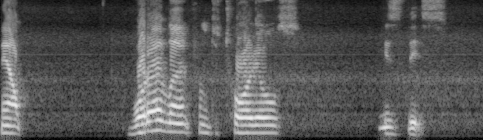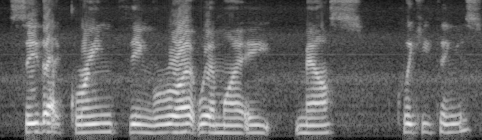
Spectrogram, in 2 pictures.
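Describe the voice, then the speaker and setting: Speaking in an Australian accent at a very slow pace, the voice leaves long, frequent pauses. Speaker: gaming youtuber. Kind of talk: gameplay commentary. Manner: loud; halting.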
